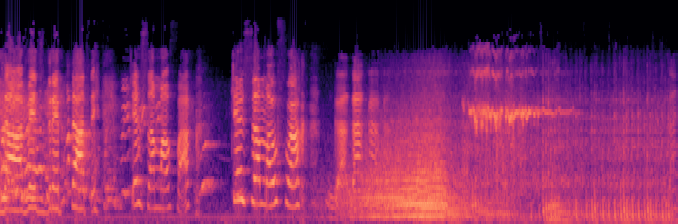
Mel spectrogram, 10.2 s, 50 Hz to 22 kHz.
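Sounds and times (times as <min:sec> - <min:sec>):
laughter: 0:00.0 - 0:03.4
speech: 0:03.6 - 0:05.8
motorcycle engine roaring: 0:05.0 - 0:10.1
high whining squeal: 0:05.6 - 0:09.1.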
